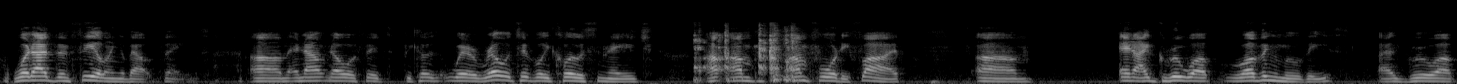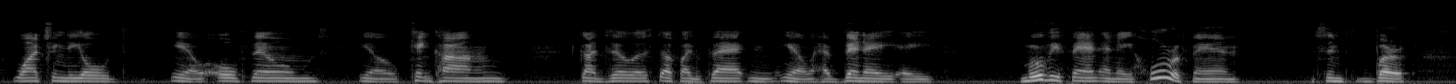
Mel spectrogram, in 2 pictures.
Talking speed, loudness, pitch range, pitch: 130 wpm, -32 LUFS, 125-155 Hz, 140 Hz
